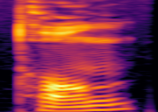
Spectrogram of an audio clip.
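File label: "tong2", Mandarin Chinese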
